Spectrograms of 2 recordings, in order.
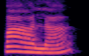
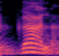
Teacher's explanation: Que dentro de sus rasgos tenemos que es oclusivo, es bilabial, es sordo, y la G, que es fricativo, velar y sonoro. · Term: oposición máxima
